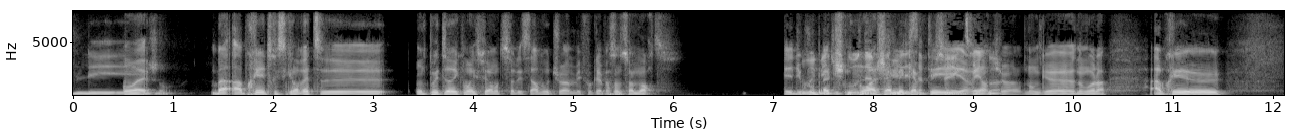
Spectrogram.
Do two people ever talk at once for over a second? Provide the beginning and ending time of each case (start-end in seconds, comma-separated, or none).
7.3-9.3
